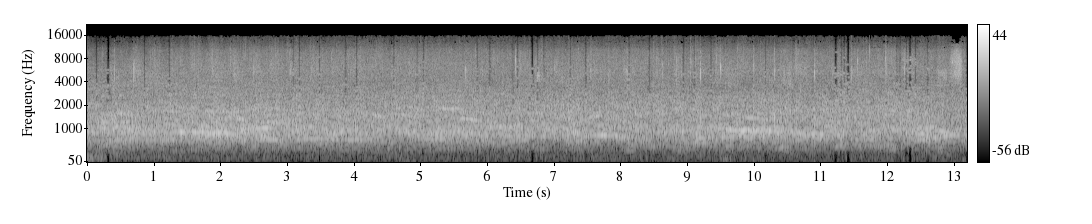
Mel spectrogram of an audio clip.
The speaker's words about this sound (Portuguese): Se o que estava faltando para Deus atender o meu pedido era eu celebrar o que ele está fazendo na sua vida, então nesta noite vai destravar o que eu estou pedindo, porque eu celebro Deus na sua vida e vou aplaudir você. Vai.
